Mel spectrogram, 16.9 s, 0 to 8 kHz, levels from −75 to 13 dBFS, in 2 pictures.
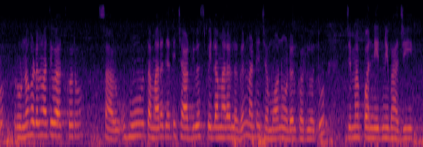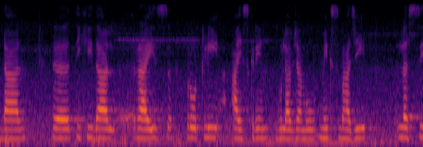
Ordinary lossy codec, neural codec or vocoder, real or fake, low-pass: none; none; real; 7.2 kHz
